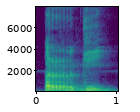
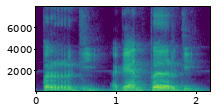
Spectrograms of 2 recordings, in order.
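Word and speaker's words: pergi: So, as you can see here, we pronounce the R quite clearly. So, it is kind of like Spanish. If you if you guys speak Spanish out there, I think you will notice that Indonesian pronounce the R quite similar to to this to to to the Spanish language.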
